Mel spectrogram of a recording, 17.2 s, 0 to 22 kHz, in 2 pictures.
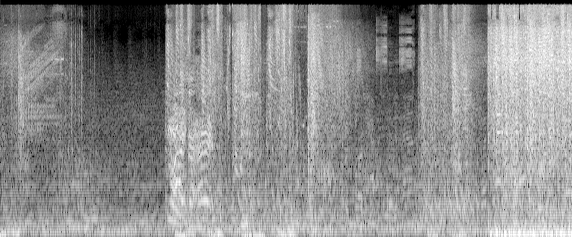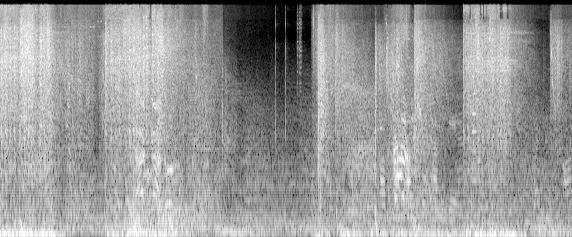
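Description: Sustained bursts of automatic gunfire and explosions from the Mass Effect 2 video game, dense and loud, coming in several volleys with short gaps between them.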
